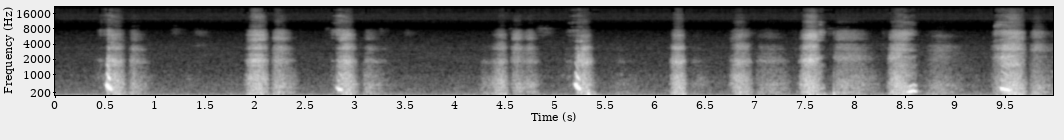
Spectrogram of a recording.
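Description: Repeated quick gasping in-breaths, about 13 a minute, at irregular intervals, some ending in sharper bursts: the gasping buildup before sneezes.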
